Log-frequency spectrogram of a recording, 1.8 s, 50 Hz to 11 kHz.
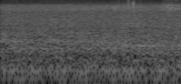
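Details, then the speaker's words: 5-ton HVAC system with 14x25 stamped return air filter grille, 18-inch panned-off return and undersized ductwork: constant heavy rushing air roar at the intake, loud and unrelenting — undersized return causing roar. "Oh, and that return air is a 14 by 25 stamped return air filter grill on a 5-ton. Sounds like a 747 taking off."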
